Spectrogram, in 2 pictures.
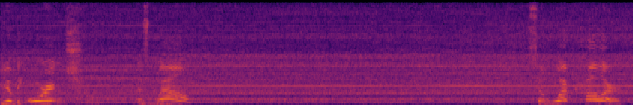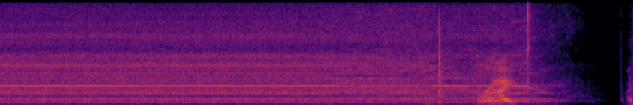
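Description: A heat gun blows with a steady whirring roar.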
